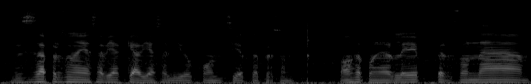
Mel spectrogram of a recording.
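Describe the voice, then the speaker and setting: Monotone and flat in intonation, a man speaks in a Mexican accent. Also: fairly low pitch for a man, fairly quick pace. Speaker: podcast co-host. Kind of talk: casual chat.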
